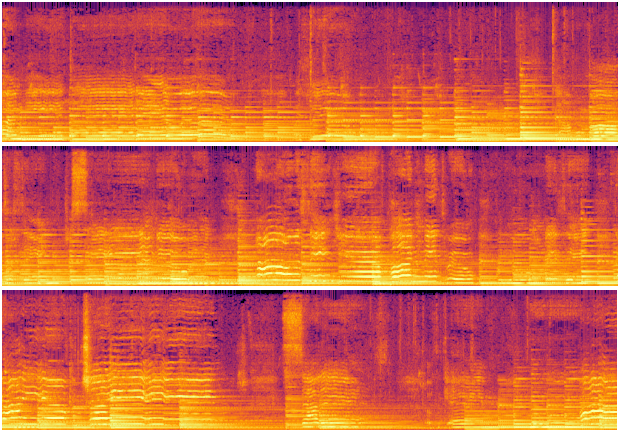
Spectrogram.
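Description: A woman singing a melody over piano-sound chords played on an electric stage keyboard. The music drops to a quieter passage a few seconds before the end and then comes back up.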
